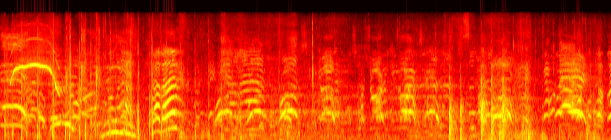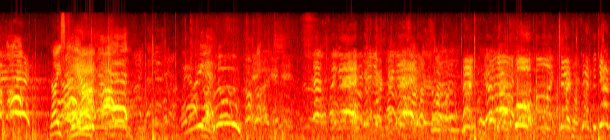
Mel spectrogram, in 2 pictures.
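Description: Teenage players shout and call out loudly across an open field.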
